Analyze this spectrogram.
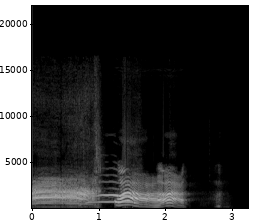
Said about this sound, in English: gives a blood-curdling scream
